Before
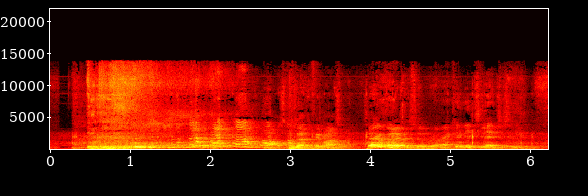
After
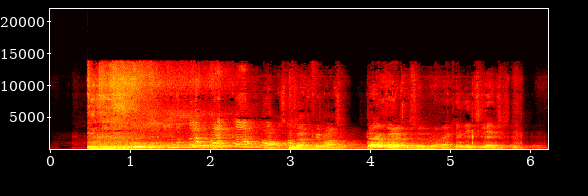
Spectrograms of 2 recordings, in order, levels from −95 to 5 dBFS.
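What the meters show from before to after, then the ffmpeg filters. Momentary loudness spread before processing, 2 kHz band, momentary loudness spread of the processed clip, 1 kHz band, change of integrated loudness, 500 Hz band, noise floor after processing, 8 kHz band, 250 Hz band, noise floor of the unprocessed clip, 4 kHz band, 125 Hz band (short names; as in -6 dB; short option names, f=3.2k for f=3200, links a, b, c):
12 LU, +1.0 dB, 13 LU, +3.0 dB, +3.5 dB, +4.0 dB, -60 dBFS, +4.0 dB, +4.0 dB, -45 dBFS, +3.0 dB, +4.0 dB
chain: -filter_complex "[0:a]agate=range=-24dB:threshold=-32dB:ratio=16:detection=peak,adynamicequalizer=threshold=0.0126:dfrequency=1600:dqfactor=1:tfrequency=1600:tqfactor=1:attack=5:release=100:ratio=0.375:range=2.5:mode=cutabove:tftype=bell,asplit=2[a][b];[b]adelay=290,lowpass=f=860:p=1,volume=-13.5dB,asplit=2[c][d];[d]adelay=290,lowpass=f=860:p=1,volume=0.43,asplit=2[e][f];[f]adelay=290,lowpass=f=860:p=1,volume=0.43,asplit=2[g][h];[h]adelay=290,lowpass=f=860:p=1,volume=0.43[i];[c][e][g][i]amix=inputs=4:normalize=0[j];[a][j]amix=inputs=2:normalize=0,volume=4dB"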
